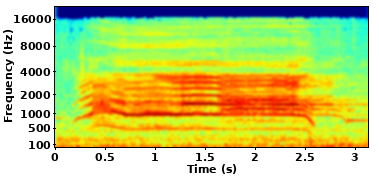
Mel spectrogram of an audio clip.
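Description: A man lets out one long, loud scream that rises sharply, holds steady for a couple of seconds, then breaks off with a falling cry, cutting through the low roar of a raging storm overhead.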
